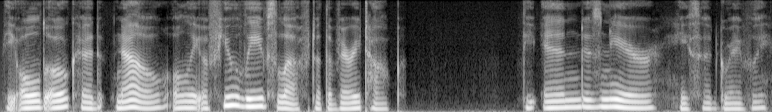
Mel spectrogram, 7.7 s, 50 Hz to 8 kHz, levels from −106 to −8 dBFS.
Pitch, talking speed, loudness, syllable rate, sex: 170 Hz, 165 wpm, -17 LUFS, 4.2 syllables/s, female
